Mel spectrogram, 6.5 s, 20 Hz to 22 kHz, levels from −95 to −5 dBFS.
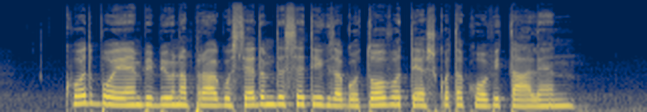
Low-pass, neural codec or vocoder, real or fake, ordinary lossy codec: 19.8 kHz; vocoder, 44.1 kHz, 128 mel bands every 256 samples, BigVGAN v2; fake; none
